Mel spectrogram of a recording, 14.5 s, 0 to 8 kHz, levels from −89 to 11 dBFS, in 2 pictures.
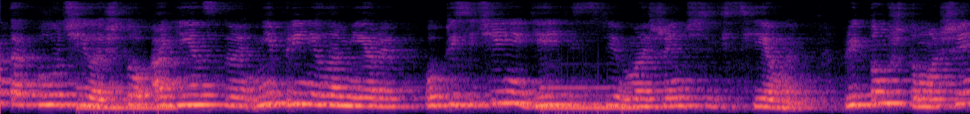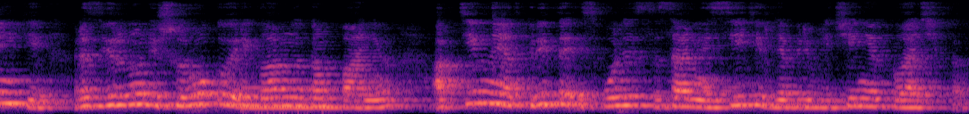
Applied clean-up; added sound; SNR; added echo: none; Organ; 5 dB; reverberation time 0.9 s.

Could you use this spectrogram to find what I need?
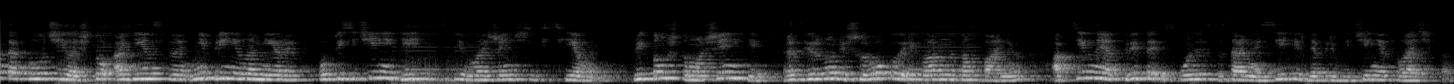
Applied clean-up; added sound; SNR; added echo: neural separator model SepFormer DNS4.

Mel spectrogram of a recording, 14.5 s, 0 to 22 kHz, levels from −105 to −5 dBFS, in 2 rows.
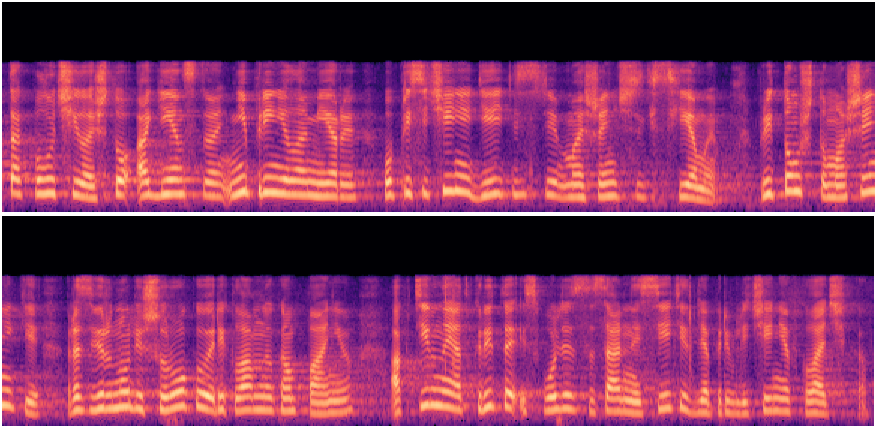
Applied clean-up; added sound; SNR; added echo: none; none; none; none.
